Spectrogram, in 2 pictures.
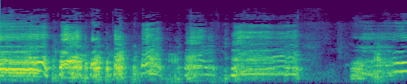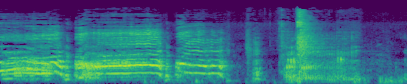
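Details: Eight-month-old piglets of a Romanian breed squealing in overlapping, harmonic bursts, some wavering and some rising, packed closely with short gaps, ending with a sharp high squeak.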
